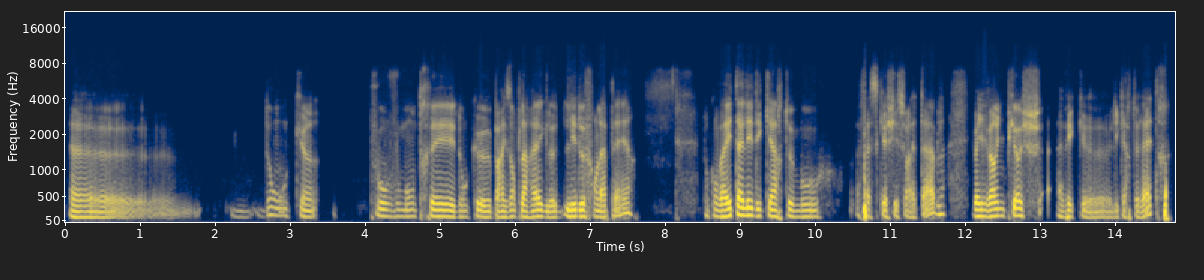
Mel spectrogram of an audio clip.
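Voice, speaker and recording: A man with a gravelly, creaky voice gives a webinar presentation of card games, halting often with fillers and restarts. The audio is dull and lo-fi, with a dry sound and no room echo. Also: medium pitch, a little mellow. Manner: hesitant, frequent "euh" fillers and restarts. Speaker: educational game creator presenting.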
